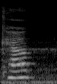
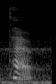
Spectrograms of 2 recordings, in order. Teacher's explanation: These two words are identical in terms of the vowels and final consonant They only differ by the initial phoneme. And this involves a small difference in place of production. Velar versus alveolar.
